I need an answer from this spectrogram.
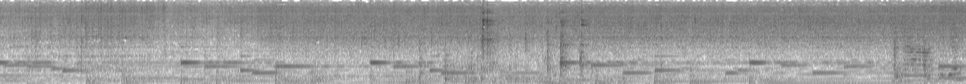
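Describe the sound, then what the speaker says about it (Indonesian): Beef brisket (sandung lamur) stir-fried in a pan, giving a steady close sizzle with occasional stirring clatter, all beneath continuous melodic background music. "Kemudian kita tumis. Dan kita masukkan dulu si sandung lamurnya."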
